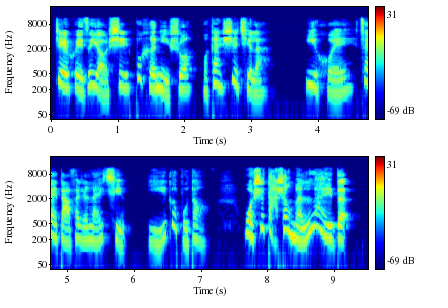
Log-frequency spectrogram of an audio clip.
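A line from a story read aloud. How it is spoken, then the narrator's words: Laughing. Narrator (Chinese): 平儿笑道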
